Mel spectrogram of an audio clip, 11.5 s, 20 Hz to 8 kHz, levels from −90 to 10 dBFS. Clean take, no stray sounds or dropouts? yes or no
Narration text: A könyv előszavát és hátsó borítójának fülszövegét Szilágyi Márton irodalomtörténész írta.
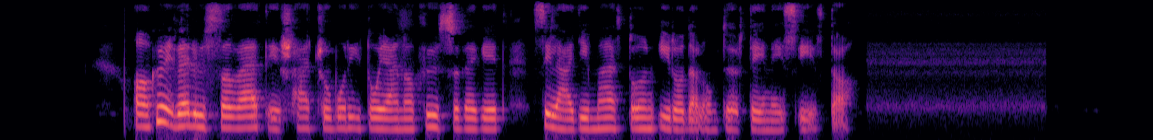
yes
